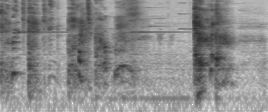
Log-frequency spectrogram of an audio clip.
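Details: Child coughing: a run of about five short, harsh coughs, possibly forced on purpose.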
